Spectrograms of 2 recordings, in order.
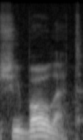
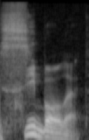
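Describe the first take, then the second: First: The word begins with an sh sound. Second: The word begins with an s sound. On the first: The speaker is from Gilad. The speaker calls it right. "say it with a sh, shin sound" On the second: The speaker is from Ephraim. The speaker calls it wrong. "he would say sibolet, because that's how the people of Ephraim used to talk"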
